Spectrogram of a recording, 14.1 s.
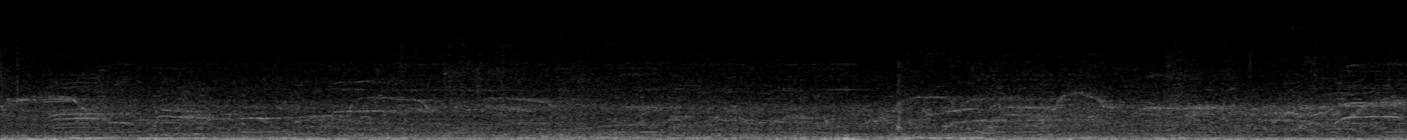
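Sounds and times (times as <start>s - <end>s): wind buffeting microphone: 5.5s - 14.0s.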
